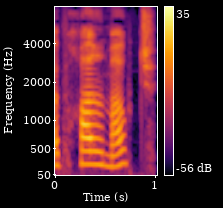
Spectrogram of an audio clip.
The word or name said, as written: pqalmawj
